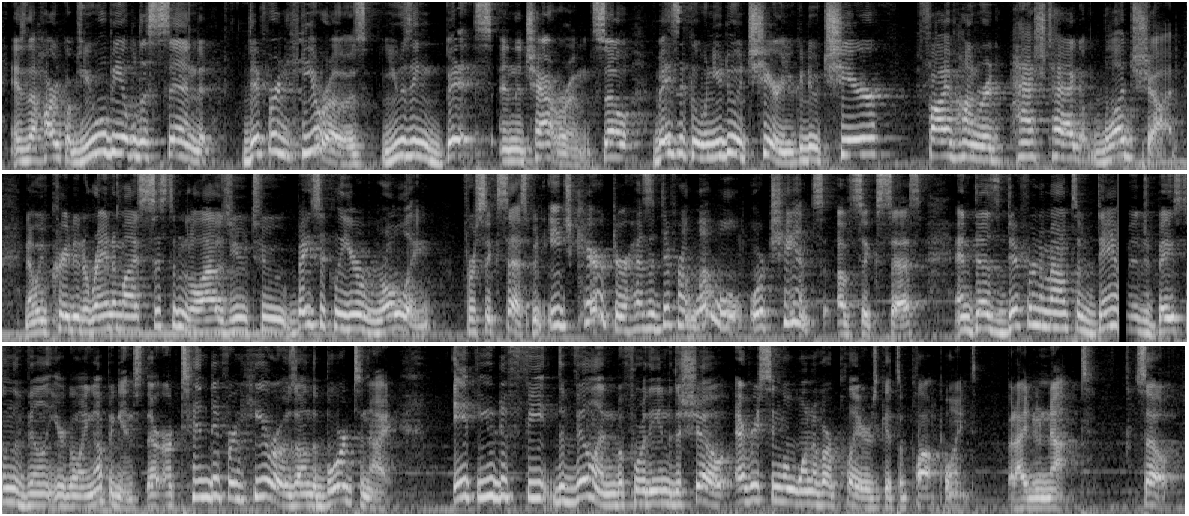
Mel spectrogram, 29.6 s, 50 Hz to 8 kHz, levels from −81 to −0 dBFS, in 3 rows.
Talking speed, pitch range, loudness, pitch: 215 wpm, 165-245 Hz, -20 LUFS, 200 Hz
